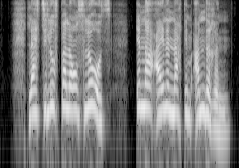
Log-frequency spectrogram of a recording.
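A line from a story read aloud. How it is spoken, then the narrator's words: Called out. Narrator (German): rief es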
